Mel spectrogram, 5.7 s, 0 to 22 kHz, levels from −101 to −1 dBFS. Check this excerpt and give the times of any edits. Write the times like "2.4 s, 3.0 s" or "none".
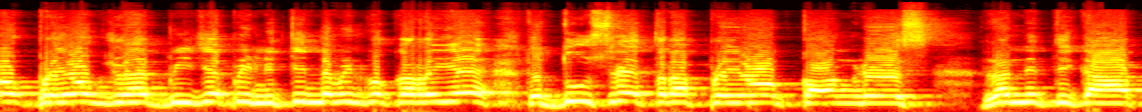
none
